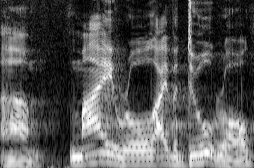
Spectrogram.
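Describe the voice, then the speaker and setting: A man with an American accent speaks with audible room echo. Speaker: foundation investment officer. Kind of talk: conference talk. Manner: hesitant, many fillers.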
